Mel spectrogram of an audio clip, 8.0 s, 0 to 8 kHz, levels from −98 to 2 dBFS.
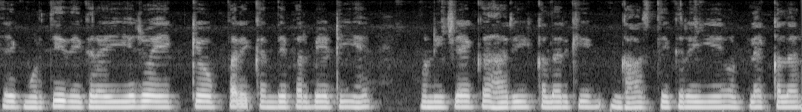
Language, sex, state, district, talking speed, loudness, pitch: Hindi, male, Chhattisgarh, Bilaspur, 200 wpm, -16 LUFS, 145 Hz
